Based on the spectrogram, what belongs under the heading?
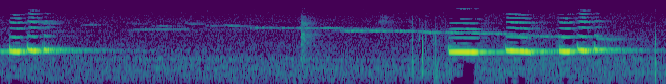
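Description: A Pheasant Cuckoo gives clear, mid-pitched whistled notes in quick bursts, a long whistle followed by short stuttering notes, over a faint thin high whistle in the background.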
